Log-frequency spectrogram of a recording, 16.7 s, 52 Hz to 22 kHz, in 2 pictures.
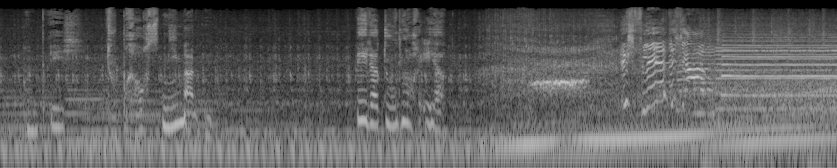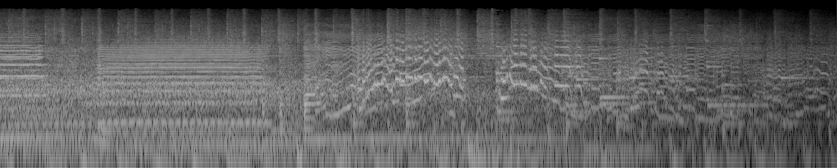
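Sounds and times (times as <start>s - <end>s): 
speeding car racing along: 0.0s - 16.7s
speech: 0.3s - 2.4s, 3.6s - 4.6s, 6.2s - 7.5s
car horns honking: 5.3s - 16.7s.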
